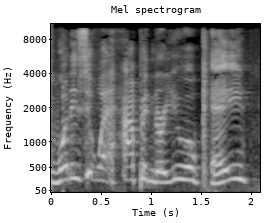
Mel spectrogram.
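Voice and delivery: high, urgent run of questions; breathless yell. A narrator's reading. Kid questioning his hurt friend, high breathless urgency. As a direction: keep it high and urgent throughout. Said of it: "I yelled breathlessly".

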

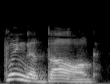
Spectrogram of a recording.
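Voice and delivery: loud deaf woman's order; stern old aunt. A narrator's reading. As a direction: order it sternly, words thickened. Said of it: "she said in a low voice".

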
